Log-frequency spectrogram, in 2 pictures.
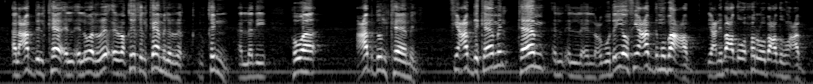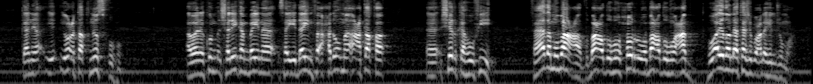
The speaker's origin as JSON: {"language": "Arabic", "region": "Sohag Governorate", "country": "Egypt", "tie": "born or raised there", "said": "انا اذكر اني مرة سافرت الى قريتي في صعيد مصر، في سوهاج، طبعا من القاهرة إلى سوهاج مسافة كبيرة"}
